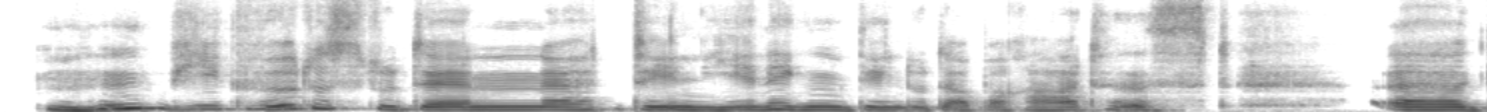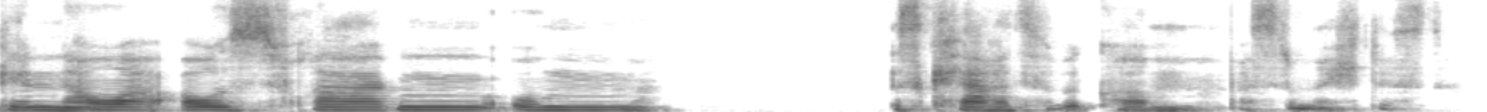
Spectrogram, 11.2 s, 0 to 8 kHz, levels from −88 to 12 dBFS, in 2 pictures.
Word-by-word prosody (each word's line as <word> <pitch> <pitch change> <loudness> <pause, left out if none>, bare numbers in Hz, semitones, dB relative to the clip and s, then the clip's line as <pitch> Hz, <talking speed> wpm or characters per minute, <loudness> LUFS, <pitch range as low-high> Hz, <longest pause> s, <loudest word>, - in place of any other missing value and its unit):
Mhm. 260 - +5
Wie 245 -3 -6
würdest 275 +4 0
du 225 - -1
denn 210 0 +2
denjenigen, 205 0 +2
den 190 +1 -2
du 185 - -5
da 180 - -3
beratest, 185 - -5 0.6
äh, 205 -2 +4
genauer 195 +2 +1
ausfragen, 200 +1 +1
um 195 -1 -2 0.9
es - - -5
klarer 185 -4 +1
zu 170 - -13
bekommen, - - -6
was - - -11
du - - -4
möchtest? 460 - -10
200 Hz, 115 wpm, -25 LUFS, 190-215 Hz, 0.9 s, Mhm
